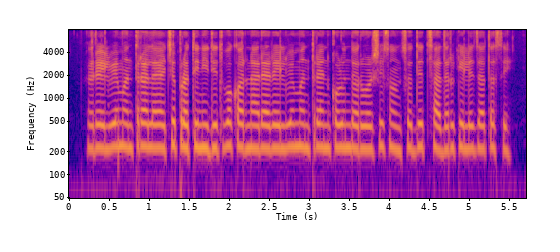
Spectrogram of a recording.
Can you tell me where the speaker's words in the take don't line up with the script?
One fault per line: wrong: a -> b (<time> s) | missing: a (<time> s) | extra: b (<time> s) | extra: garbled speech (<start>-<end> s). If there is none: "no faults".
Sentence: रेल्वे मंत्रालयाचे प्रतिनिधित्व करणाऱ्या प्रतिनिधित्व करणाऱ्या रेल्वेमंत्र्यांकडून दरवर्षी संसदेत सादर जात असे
missing: प्रतिनिधित्व करणाऱ्या (2.5 s)
extra: केले (4.9 s)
